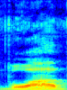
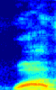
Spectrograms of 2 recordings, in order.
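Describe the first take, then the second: First: The letter name begins with a V sound. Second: The letter name begins with a W sound.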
